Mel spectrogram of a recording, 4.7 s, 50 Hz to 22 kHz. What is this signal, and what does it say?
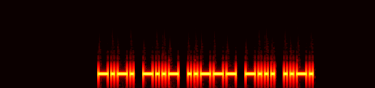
Morse code, heard as a keyed tone, about 31 wpm, 700 Hz. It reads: CX2BF
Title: DXCC-100 Call Signs - 5 Characters - 30wpm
